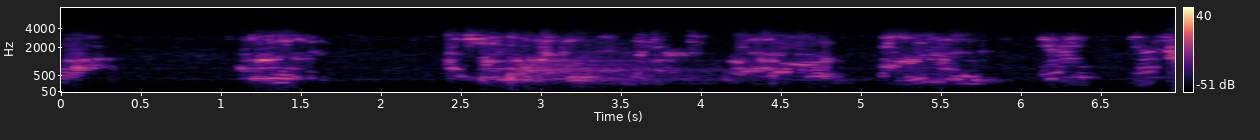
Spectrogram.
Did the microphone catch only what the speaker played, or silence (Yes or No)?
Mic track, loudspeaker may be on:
No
